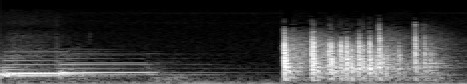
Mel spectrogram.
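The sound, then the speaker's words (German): Dice rattle and clatter in a game, a quick run of sharp, bright clicks and knocks that bursts in suddenly and tumbles on for about a second. “Nun gut. Spielen wir. Sie würfeln.”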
